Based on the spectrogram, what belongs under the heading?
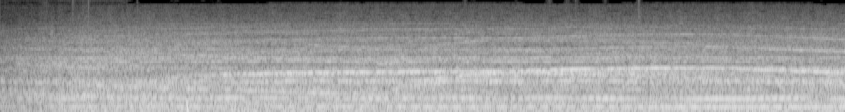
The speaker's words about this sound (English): Zoe ducks behind a pillar at the sound of the police sirens.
